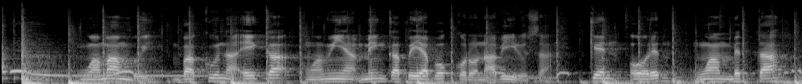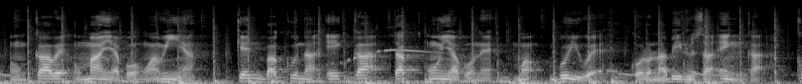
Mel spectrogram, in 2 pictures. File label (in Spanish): harakbut, spot de radio; vacuna contra el coronavirus; vacunate para protegerte del coronavirus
